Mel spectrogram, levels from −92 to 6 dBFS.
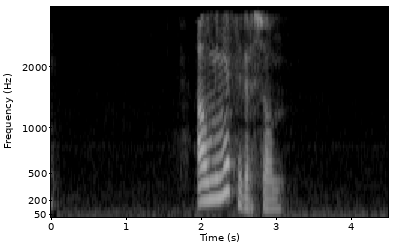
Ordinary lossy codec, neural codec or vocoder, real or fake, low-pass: MP3, 24 kbps; none; real; 3.6 kHz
